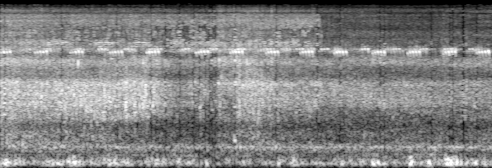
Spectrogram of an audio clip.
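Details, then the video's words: Shrill cricket chirping in brief repeated bursts persists over a constant hiss of breaking sea waves, in a relaxing mix meant for sleep. "海浪蟋蟀声，Sea Waves+Cricket Sound"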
